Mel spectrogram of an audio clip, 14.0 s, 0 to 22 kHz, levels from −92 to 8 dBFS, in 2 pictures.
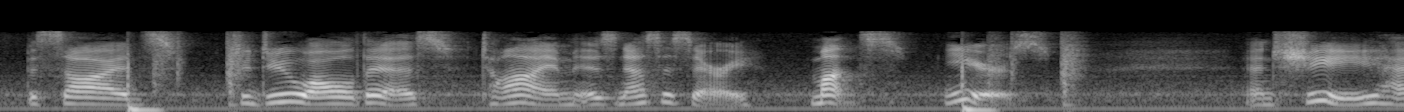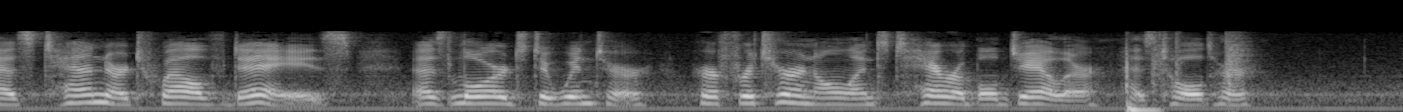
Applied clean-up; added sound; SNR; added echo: none; Drum kit; 6 dB; none.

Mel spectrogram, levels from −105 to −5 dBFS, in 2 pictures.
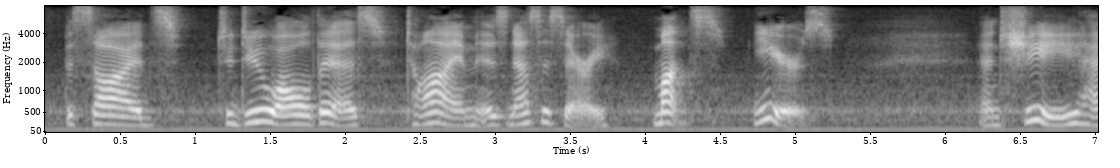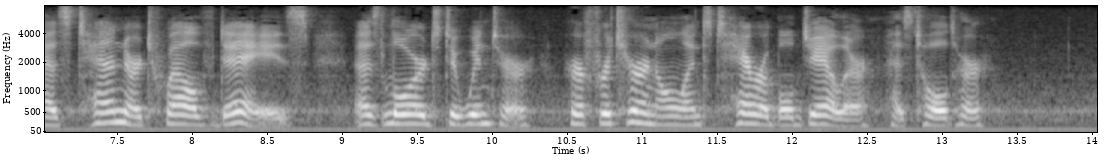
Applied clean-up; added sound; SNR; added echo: none; none; none; none.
